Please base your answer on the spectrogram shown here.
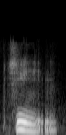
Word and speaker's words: Jean: Jean is not John from Ruby. Her name is pronounced Jean.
